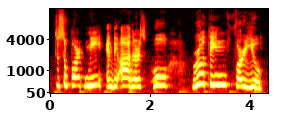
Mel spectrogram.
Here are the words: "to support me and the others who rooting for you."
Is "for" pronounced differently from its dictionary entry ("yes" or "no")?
no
